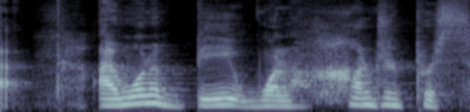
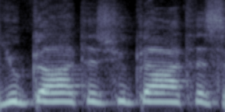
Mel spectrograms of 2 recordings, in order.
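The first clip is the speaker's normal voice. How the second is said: mock very high-pitched excited cheering; 9 semitones higher than usual. Retelling the crowd's cheers during the curl: imitating people screaming. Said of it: "they're screaming".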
